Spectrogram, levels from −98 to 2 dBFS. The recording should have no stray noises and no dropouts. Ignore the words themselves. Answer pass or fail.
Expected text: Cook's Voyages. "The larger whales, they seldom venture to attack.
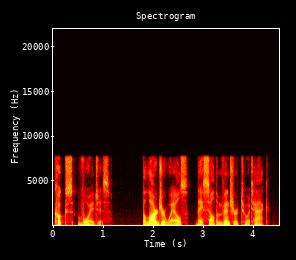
pass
